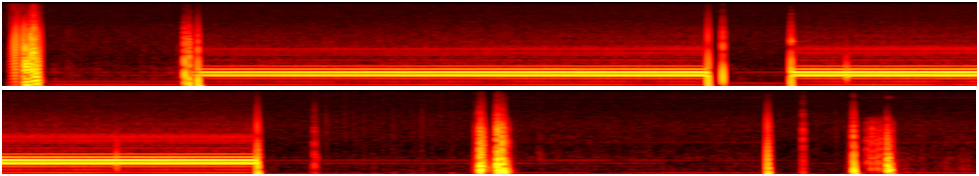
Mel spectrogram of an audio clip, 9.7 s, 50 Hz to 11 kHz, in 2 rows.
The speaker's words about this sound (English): There is also a number 1 ESS in the downtown building. This one, of course, has real modern tones.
